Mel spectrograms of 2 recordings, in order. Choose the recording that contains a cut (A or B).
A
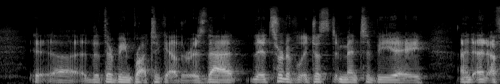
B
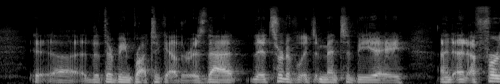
B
